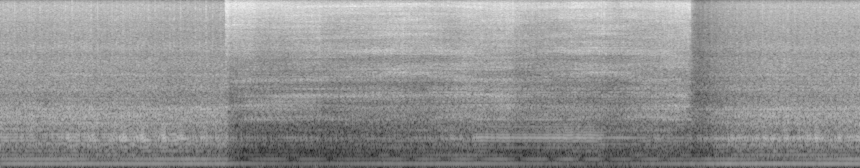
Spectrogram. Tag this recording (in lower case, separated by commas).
power tool, tools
